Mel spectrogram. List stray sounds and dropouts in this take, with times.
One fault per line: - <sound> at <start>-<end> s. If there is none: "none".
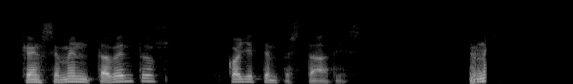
- laugh at 4.7-4.9 s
